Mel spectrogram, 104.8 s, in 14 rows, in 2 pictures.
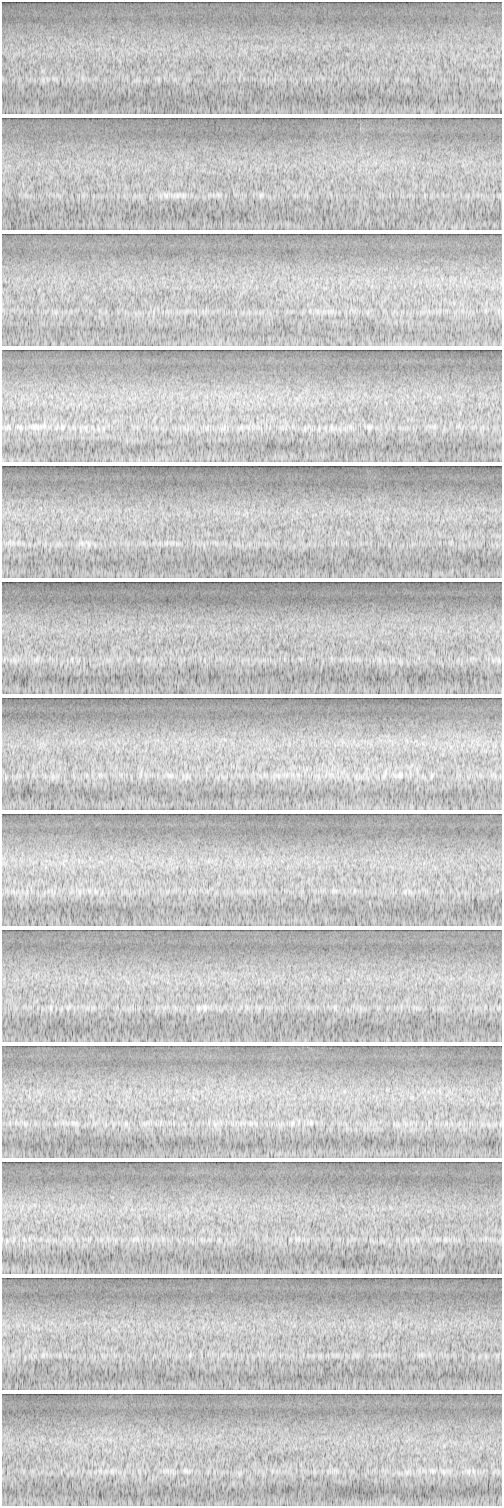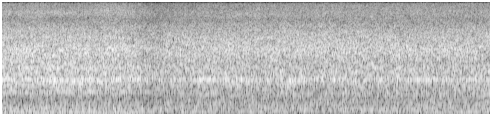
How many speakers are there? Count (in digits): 0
